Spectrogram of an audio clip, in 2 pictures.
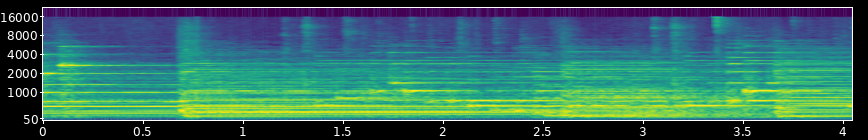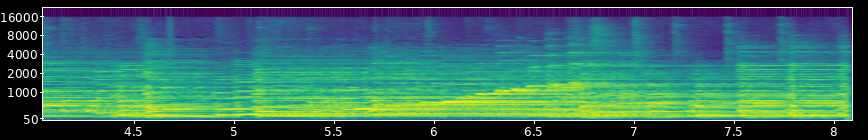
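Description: Piano played through a set of chord changes: full, sustained chords that shift every second or so, with a rising run of notes about six seconds in.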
